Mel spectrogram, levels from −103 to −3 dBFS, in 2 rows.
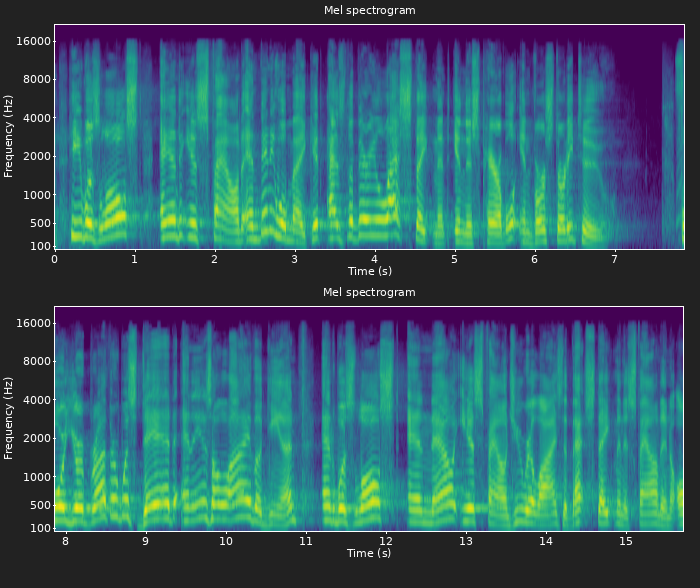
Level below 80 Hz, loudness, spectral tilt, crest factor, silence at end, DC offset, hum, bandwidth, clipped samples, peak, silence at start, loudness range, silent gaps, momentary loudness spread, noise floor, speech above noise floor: -76 dBFS; -18 LUFS; -3 dB/octave; 18 dB; 0 s; under 0.1%; none; 15.5 kHz; under 0.1%; 0 dBFS; 0.2 s; 3 LU; none; 9 LU; -68 dBFS; 50 dB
